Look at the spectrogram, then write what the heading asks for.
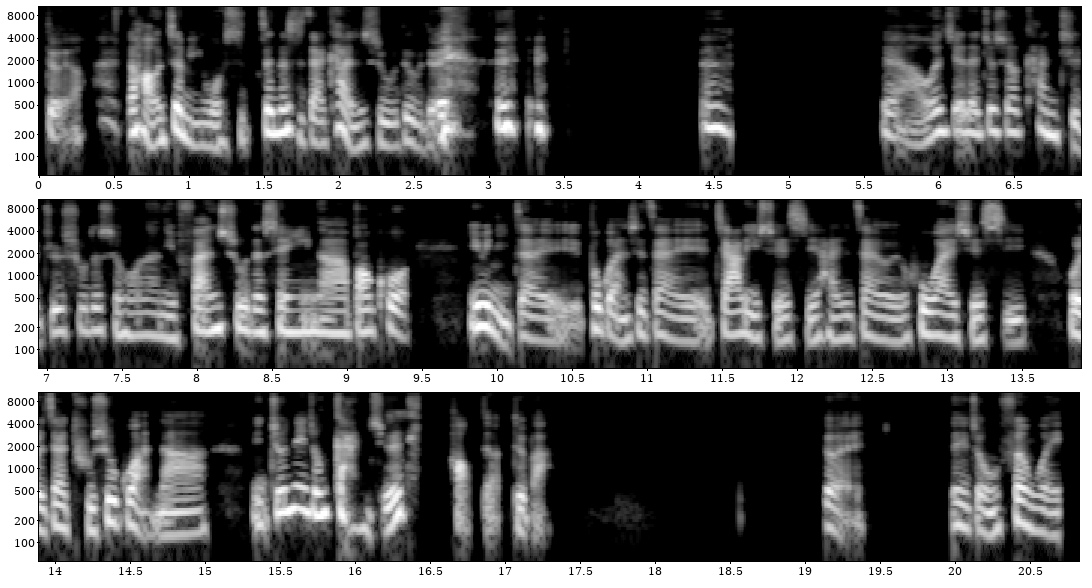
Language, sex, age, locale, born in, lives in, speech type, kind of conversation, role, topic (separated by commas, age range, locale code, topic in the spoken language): Chinese, female, 45-49, zh-TW, China, United States, conversation, unstructured, none, 在学习时，你更喜欢用纸质书还是电子书？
